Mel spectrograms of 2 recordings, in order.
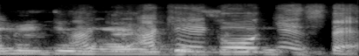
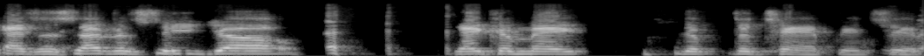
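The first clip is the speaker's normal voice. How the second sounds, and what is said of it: Imitates another person's voice. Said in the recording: “my impression of Razor Ramon”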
